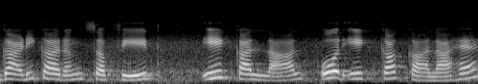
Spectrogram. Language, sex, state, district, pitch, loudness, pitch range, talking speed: Hindi, female, Punjab, Pathankot, 255 Hz, -15 LUFS, 225-280 Hz, 150 wpm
